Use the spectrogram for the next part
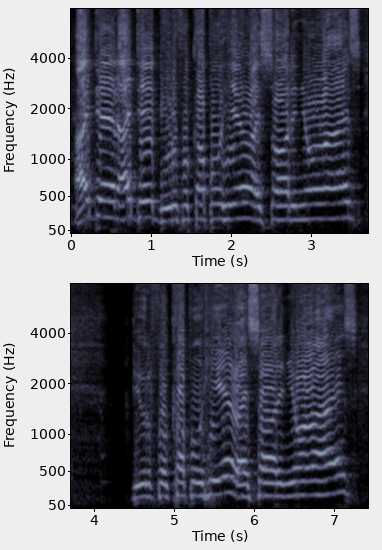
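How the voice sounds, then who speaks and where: Brash young stand-up comedian, slightly high voice. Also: male voice, steady tone, a little mellow, clear, resonant tone. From India. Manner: brash, teasing, quick crowd banter. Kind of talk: stand-up comedy with crowd work. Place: comedy club stage. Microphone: handheld microphone.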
